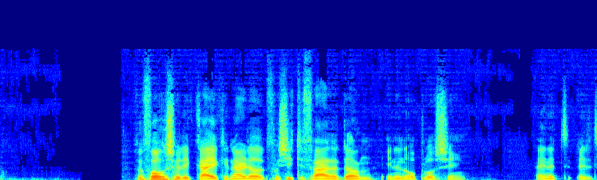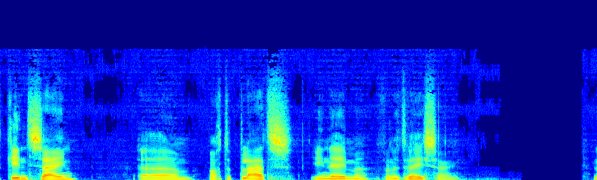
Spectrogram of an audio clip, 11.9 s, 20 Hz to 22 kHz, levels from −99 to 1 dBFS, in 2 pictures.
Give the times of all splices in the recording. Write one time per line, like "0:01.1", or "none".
0:02.7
